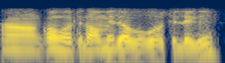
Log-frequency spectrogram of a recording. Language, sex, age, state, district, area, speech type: Odia, male, 30-45, Odisha, Sambalpur, rural, conversation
